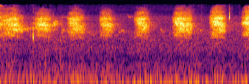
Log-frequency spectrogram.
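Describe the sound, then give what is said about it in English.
Harsh, raspy bird calls from crows and scrub jays squabbling repeat in a steady series of about eight bursts over a low rumble of outdoor background noise, with no talking. “Well, we have crow and scrub jays going at it.”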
